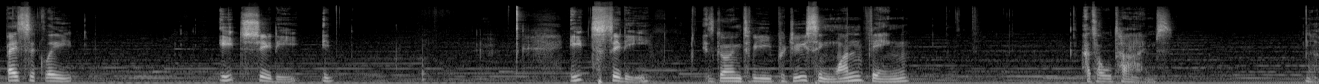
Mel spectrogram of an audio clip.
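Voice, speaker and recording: Guy doing lets play commentary, bit of vocal fry, explains stuff step by step kinda hesitantly, quiet music behind. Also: on the high side, animated, takes it slowly, long pauses. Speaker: gamer hosting a let's play tutorial.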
